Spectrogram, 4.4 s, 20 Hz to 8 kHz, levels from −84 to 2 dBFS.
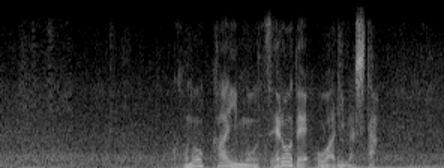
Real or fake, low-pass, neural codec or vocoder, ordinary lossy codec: real; 7.2 kHz; none; Opus, 32 kbps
